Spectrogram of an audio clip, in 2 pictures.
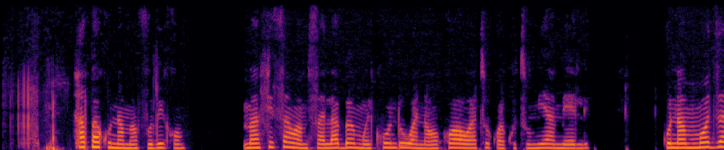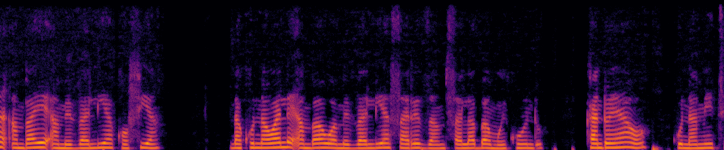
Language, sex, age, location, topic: Swahili, female, 25-35, Nairobi, health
